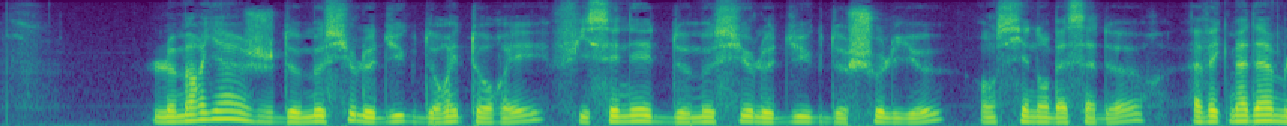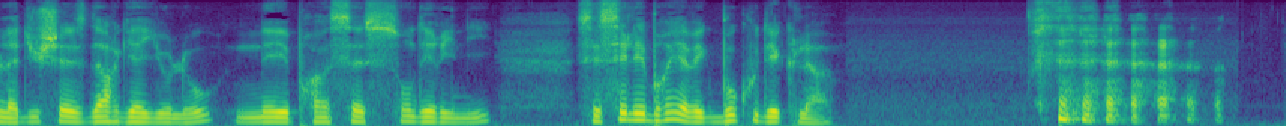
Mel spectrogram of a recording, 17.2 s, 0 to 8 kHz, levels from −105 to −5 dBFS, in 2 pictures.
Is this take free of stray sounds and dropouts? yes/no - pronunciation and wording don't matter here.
no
